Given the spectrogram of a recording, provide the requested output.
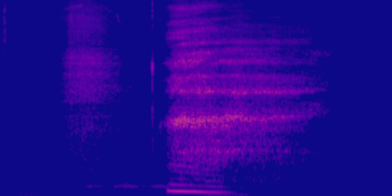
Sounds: Sigh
